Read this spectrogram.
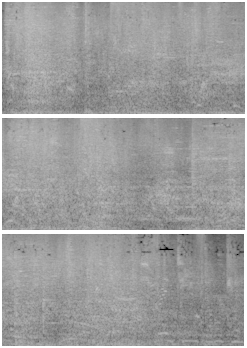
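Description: Magical spells crackle and burst in a fast, fierce fight.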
